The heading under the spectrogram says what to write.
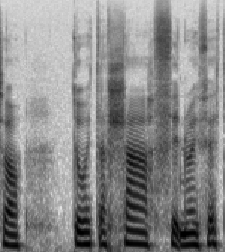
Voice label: "llath", Welsh

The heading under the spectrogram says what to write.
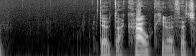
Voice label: "crawc", Welsh

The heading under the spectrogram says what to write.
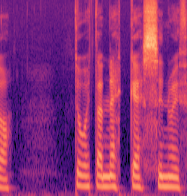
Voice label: "neges", Welsh

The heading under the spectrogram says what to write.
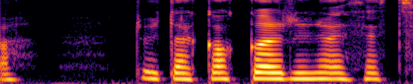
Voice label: "gogr", Welsh

